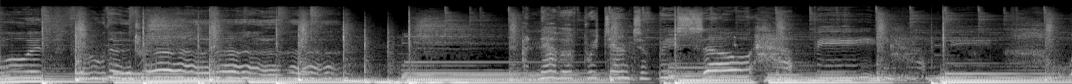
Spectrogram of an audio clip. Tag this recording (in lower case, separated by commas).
musical instrument, music, snare drum, hi-hat, drum, drum kit, percussion, cymbal, bass drum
